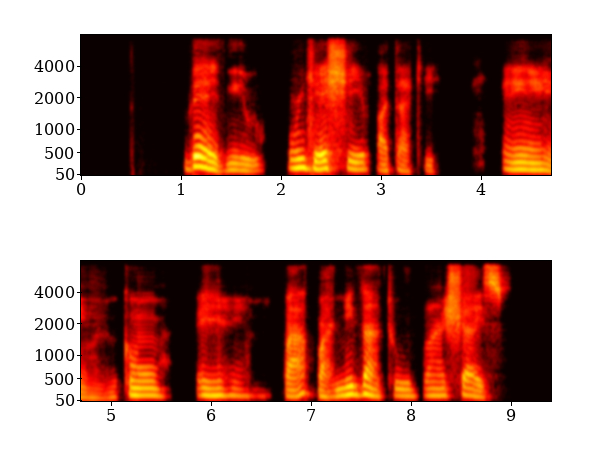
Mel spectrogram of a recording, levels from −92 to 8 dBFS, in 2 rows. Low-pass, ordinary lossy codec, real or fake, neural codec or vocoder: 7.2 kHz; none; fake; codec, 16 kHz, 0.8 kbps, ZipCodec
